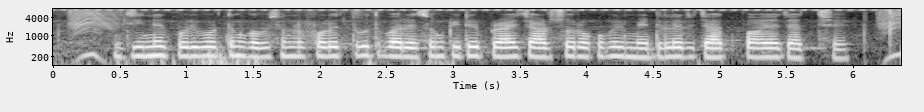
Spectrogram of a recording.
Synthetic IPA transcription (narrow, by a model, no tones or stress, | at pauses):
d͡ʑineɾpoɾiboɾt̪onɡɔbeʃonaɾfɔlet̪ut̪baɾesomkiʈeɾpɾaet͡ɕaɾʃoɾɔkomeɾmeɖeleɾd͡ʑat̪paoad͡ʑatːɕʰe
